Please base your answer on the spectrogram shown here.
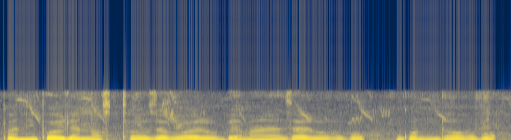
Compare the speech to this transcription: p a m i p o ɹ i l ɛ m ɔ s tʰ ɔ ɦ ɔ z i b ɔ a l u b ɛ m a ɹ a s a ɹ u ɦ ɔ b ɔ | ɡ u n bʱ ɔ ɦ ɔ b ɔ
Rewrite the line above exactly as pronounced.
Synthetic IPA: p a n i p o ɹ i l ɛ n ɔ s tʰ ɔ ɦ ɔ z a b ɔ a ɹ u b ɛ m a ɹ a z a ɹ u ɦ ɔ b ɔ | ɡ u n dʱ ɔ ɦ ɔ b ɔ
